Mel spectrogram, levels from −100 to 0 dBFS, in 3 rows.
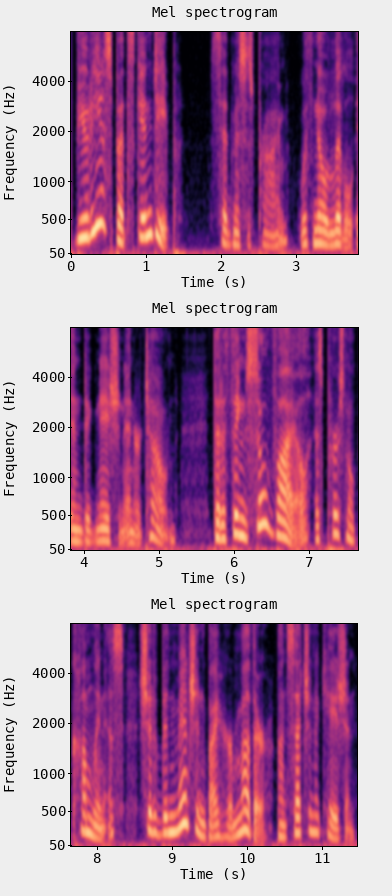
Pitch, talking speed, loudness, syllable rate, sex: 200 Hz, 180 wpm, -18 LUFS, 5.0 syllables/s, female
